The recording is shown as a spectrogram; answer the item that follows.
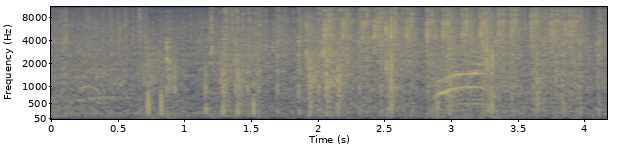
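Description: Faint paintball marker fire: a quick run of sharp pops, several a second, starting about a second in and stopping shortly before the end. A faint distant voice calls out near the end.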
